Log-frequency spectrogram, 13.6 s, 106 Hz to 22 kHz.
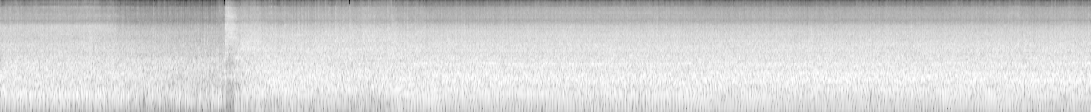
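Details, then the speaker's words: Husqvarna YTH24V48 riding mower after engine swap and new carburetor, now running on both cylinders; engine settles into a steady idle with a slight stumble, cause unclear. "Alright guys, I got a new carb on it. It's doing much better. It's still just got a slight stumble to it, but we're running on both cylinders."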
